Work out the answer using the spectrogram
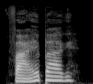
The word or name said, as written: fejebakke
